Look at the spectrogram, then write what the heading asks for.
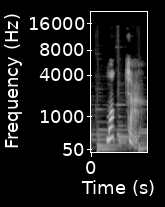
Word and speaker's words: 먹자: Meokja. Meokja. This is pronounced as a two-syllable word. The first syllable is mok, the second syllable is ja.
